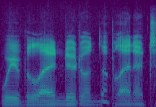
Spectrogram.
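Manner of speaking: deep-voiced spaceman announcer style. Answering a request to speak like a spaceman: deep spaceman voice. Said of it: "Speak like a spaceman with a deep voice".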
